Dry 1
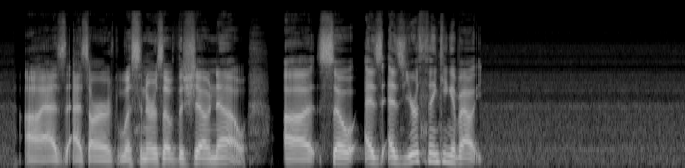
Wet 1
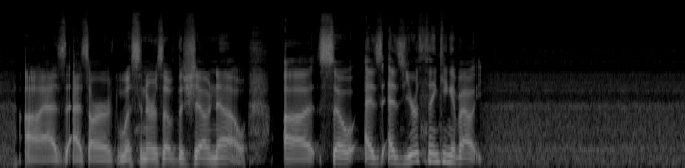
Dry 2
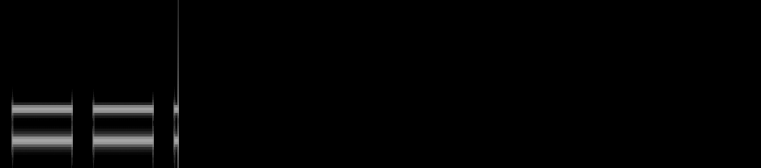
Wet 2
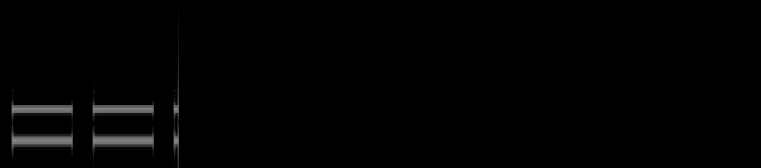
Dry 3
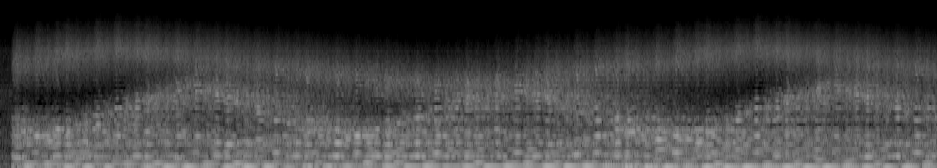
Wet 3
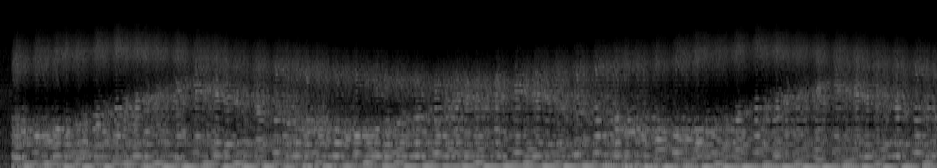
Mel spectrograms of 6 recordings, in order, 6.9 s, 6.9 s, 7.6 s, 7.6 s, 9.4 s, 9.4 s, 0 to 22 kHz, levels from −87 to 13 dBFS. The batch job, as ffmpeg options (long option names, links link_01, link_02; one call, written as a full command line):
ffmpeg -i in.wav -af "acompressor=threshold=-27dB:ratio=6,volume=-8dB" out.wav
